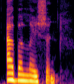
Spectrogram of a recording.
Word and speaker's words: abolition: 词尾不仅发生了变化，而且读音也发生了变化， abolition abolish abolition。 – 大家注意它的拼写 A-B-O-L-I-T-I-O-N A-B-O-L-I-T-I-O-N abolition。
